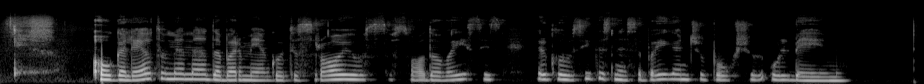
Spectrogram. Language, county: Lithuanian, Vilnius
